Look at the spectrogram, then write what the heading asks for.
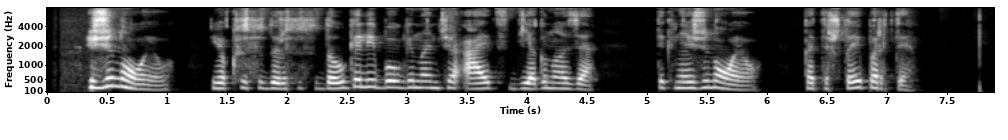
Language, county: Lithuanian, Marijampolė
